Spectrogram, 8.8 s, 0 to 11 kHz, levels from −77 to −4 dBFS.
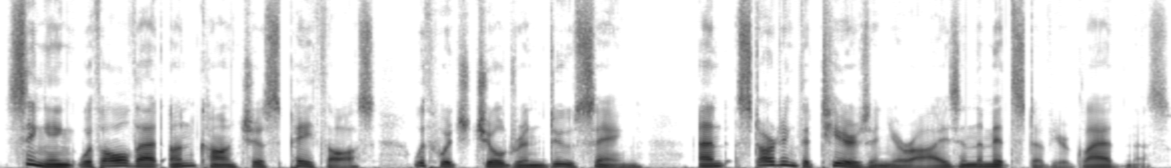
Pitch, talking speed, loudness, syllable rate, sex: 125 Hz, 165 wpm, -20 LUFS, 3.9 syllables/s, male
